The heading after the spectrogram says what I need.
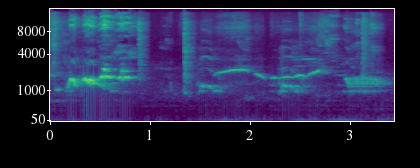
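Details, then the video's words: Ekor pendek songbird, a contest bird, in fierce song meant to provoke rivals into fighting. A loud harsh burst is followed by a pause, then clear sliding whistles and buzzy phrases. "Ekor pendek ngamuk,dalam hitungan detik burung anda pasti ikut tarung"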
